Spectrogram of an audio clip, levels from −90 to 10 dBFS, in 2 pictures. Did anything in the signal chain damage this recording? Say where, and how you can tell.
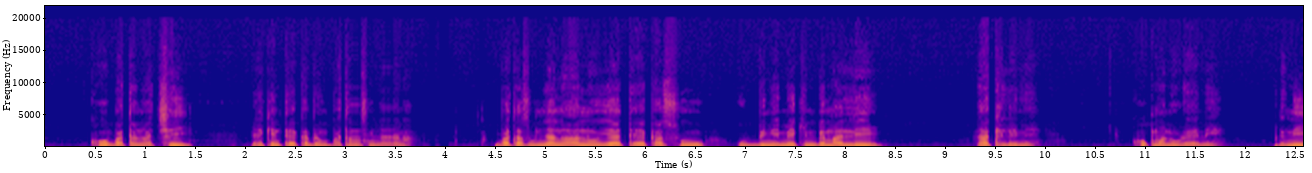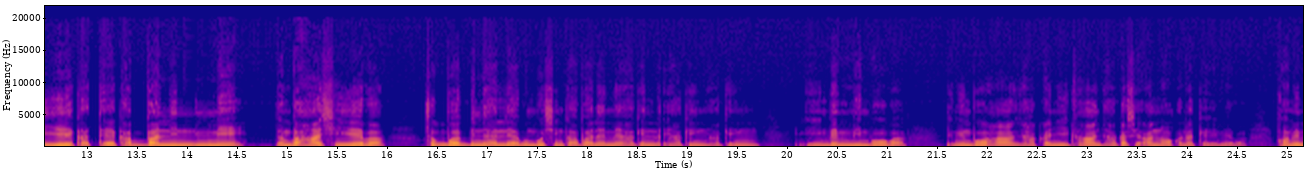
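Yes. The damage is all at the network stage, where packets reach the receiver's jitter buffer and decoder, and it shows up as four kinds of fault in this speech.

Repeated packet loss (robotic sound) occurs from 3.07 to 4.39 s and again from 13.92 to 14.43 s. The first stretch has seven holes, the longest 92 ms. The second has four, the longest 83 ms, so 40% of that span is synthetic. Each hole is patched by extending the last sound, and about 0.2 s of real audio is lost in each stretch. The patches follow each other closely, which gives the choppy texture. A single loss would only smear, and a stall would lose nothing.

Short concealed packet loss occurs from 12.74 to 12.81 s. About 40 ms never arrived, and the decoder filled it with a continuation of the preceding sound before crossfading back. It is one isolated event with audio actually missing, so it is heard as a brief smear or wobble, and it does not repeat the way the robotic stretches do.

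A short stall from a late packet occurs from 13.06 to 13.11 s. A packet was late, the buffer ran dry, and the receiver held the last sound for about 21 ms until the packet arrived. Playback then resumed from the same point. Nothing is missing, only a slightly overlong sustain with a slight buzz or dip. Delay grows by that 21 ms. The concealed loss just before it skipped material instead.

A jitter buffer speed-up runs from 16.08 to 16.54 s. The buffer had built up excess delay, and the receiver trimmed it by cutting out pitch-period-sized slices, roughly 40 ms in total. Over that half-second the speech runs about 7% fast with no change in pitch, so it sounds hurried rather than high. Tape-style speed errors shift pitch, and concealment leaves holes or holds sounds, so neither fits this.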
